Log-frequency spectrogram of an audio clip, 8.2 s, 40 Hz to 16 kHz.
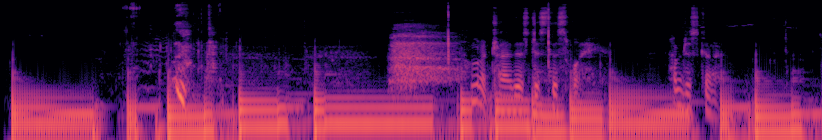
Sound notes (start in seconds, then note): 1.6 grunts; 3.1 sighs; 8.0 country music playing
